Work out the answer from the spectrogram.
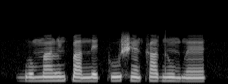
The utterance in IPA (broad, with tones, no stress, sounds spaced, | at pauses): ɡ͡b o˨ m ã˧ l ĩ˧ k͡p a˨ n e˨ k u˨˦ ʃ ɛ̃˧ k a˦ d ũ˧ b ɛ̃˧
